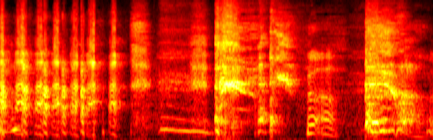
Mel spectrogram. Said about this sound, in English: I can't walk around the house and hear her cough without getting aroused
